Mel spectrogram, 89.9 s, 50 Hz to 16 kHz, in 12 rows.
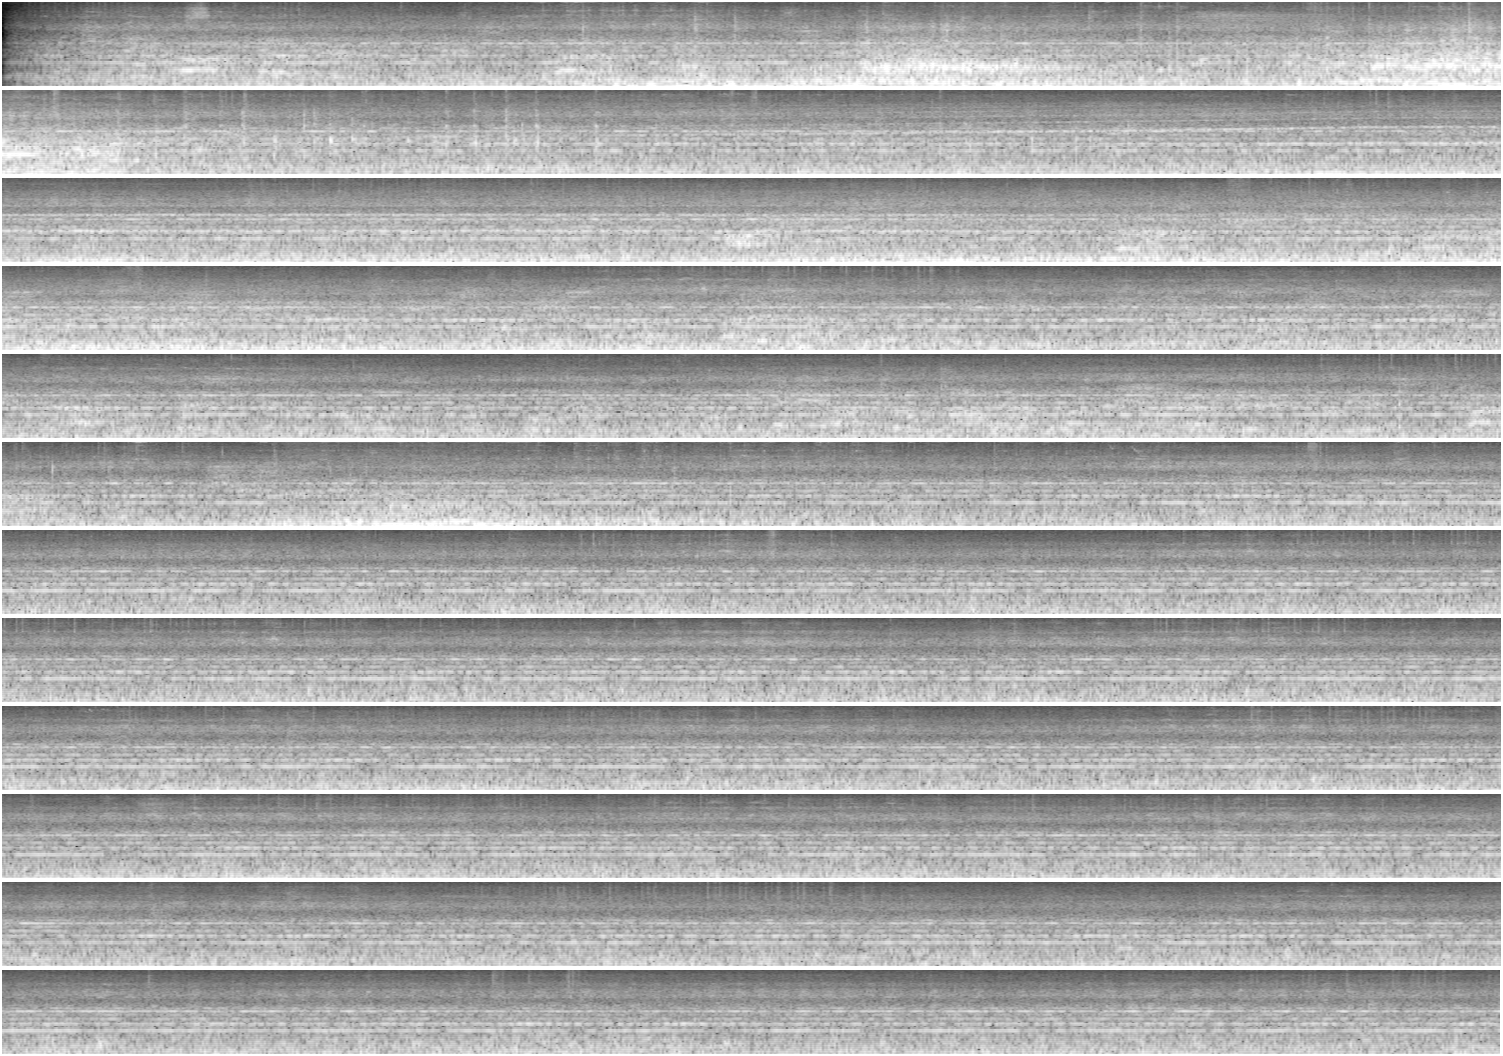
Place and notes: {
  "title": "main station, Ústí nad Labem - station ambience, escalator",
  "date": "2017-09-22 12:35:00",
  "description": "Ústí main station, ambience, sounds near escalator (Sony PCM D50, Primo EM172)",
  "latitude": "50.66",
  "longitude": "14.04",
  "altitude": "144",
  "timezone": "Europe/Prague"
}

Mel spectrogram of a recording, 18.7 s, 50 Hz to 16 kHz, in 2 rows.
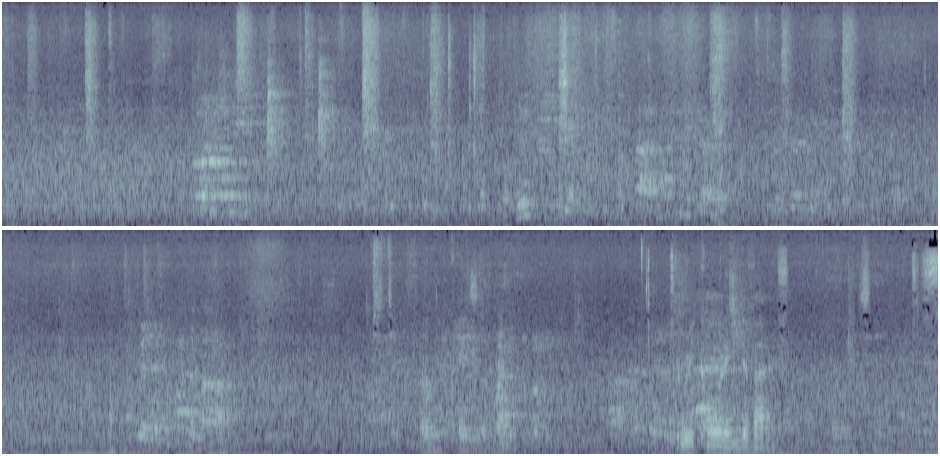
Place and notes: {
  "title": "Istanbul - Berlin: Relocomotivication in Ruse Station",
  "date": "2010-10-28 15:40:00",
  "description": "The express train Istanbul - Bucuresti in the main station of Ruse, waiting for its romanian locomotive to draw it across the Danube. A few moments of pause on a long voyage.",
  "latitude": "43.83",
  "longitude": "25.96",
  "altitude": "61",
  "timezone": "Europe/Sofia"
}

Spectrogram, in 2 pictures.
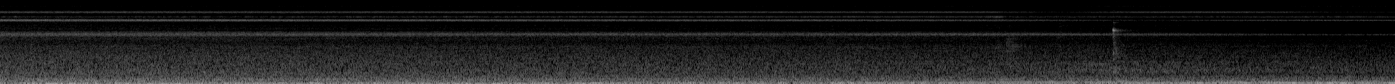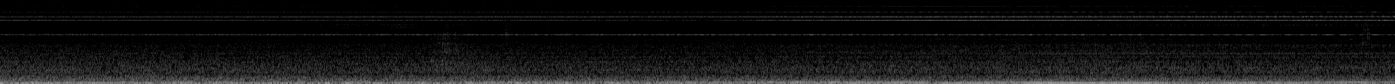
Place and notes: {
  "title": "Maribor, Vodnikova trg, marketplace - ventilation drone",
  "date": "2012-07-31 20:50:00",
  "description": "Maribor, Vodnikov, below market place, ensemble of 6 ventilators humming, then slowly fading out.\n(SD702 + DPA4060)",
  "latitude": "46.56",
  "longitude": "15.64",
  "altitude": "262",
  "timezone": "Europe/Ljubljana"
}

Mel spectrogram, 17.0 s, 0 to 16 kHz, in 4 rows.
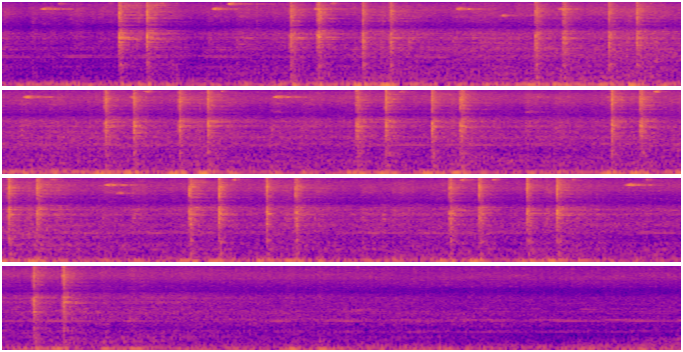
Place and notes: {
  "title": "Jung Li City, Taoyuan - Train traveling through",
  "date": "2012-06-11 20:26:00",
  "description": "Level crossing, Train traveling through, Sony PCM D50 + Soundman OKM II",
  "latitude": "24.97",
  "longitude": "121.26",
  "altitude": "124",
  "timezone": "Asia/Taipei"
}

